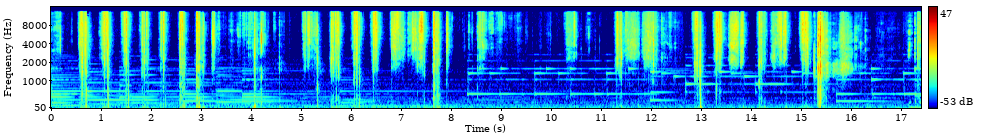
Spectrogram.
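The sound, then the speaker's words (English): Tarot cards from the Somnia Tarot deck, a deck by photographer Nicholas Bruno, being shuffled: a run of crisp riffling bursts in quick clusters, a short lull midway, then more rapid shuffling; no one speaks. “And this month I am pulling from my Somnia Tarot.”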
